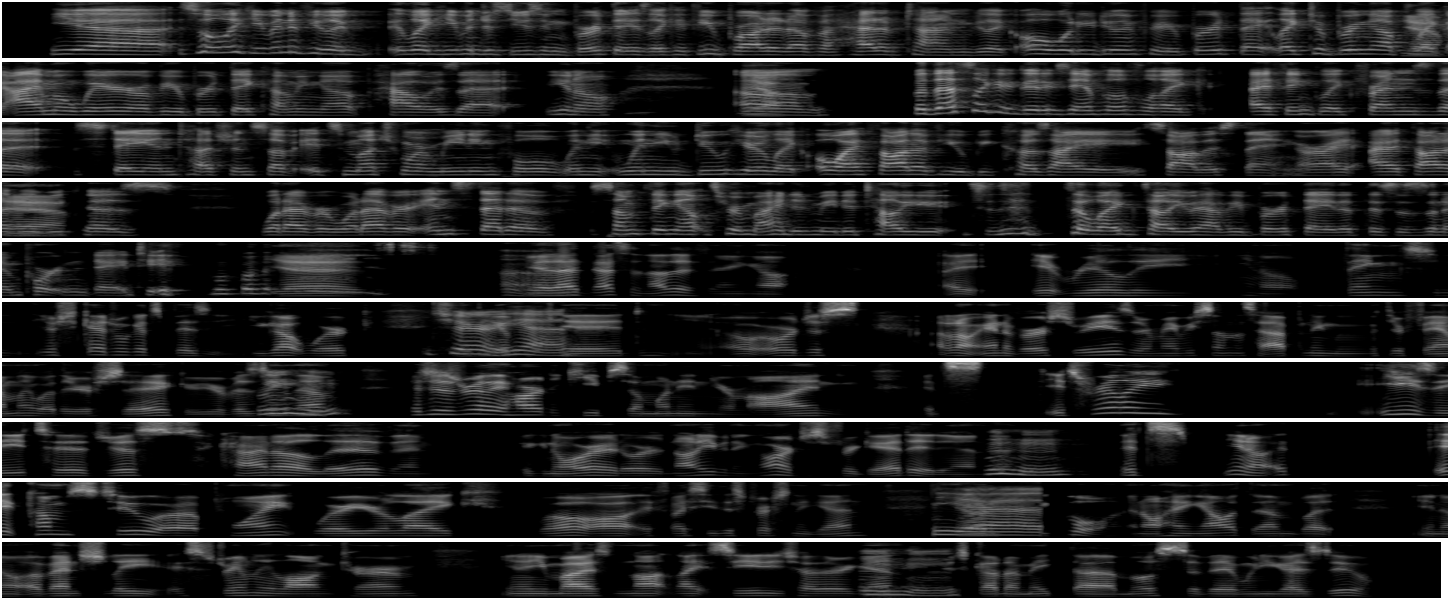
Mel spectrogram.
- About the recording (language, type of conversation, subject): English, unstructured, What helps friendships stay strong when you can't see each other often?
- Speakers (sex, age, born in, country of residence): female, 40-44, United States, United States; male, 18-19, United States, United States
- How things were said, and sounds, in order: other background noise; laughing while speaking: "reminded"; laughing while speaking: "to"; laughing while speaking: "you"; tapping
